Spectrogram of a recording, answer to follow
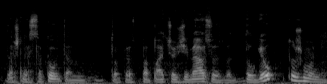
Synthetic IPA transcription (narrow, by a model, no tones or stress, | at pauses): tɐʃnʲɛsɐkɐʊt̪ʲɛnt̪oːkʲoːspɐpɑːt͡ʃʲoːsʒʲɪmʲɛˑʊsʲoːsbʲɛt̪d̪ɐʊɡʲɛʊkɐt̪ʊʒmoːnʲuː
